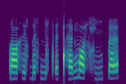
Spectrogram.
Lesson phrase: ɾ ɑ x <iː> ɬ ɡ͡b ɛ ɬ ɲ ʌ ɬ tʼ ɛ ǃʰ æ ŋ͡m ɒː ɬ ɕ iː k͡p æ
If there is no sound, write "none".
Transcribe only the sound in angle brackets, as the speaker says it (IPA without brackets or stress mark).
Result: ɪː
